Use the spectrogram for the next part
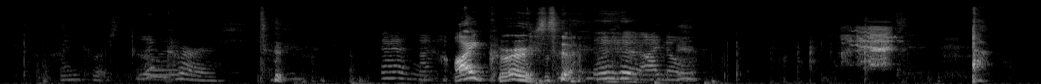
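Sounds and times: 
speech: 0.7 - 3.2, 3.8 - 7.1
cough: 9.7 - 10.1.

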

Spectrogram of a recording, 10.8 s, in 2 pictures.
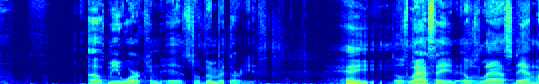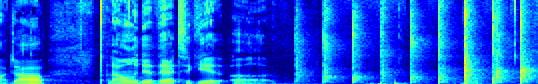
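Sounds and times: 
speech: 0.9 - 2.8, 3.4 - 8.2
hand clapping: 8.3 - 10.7.

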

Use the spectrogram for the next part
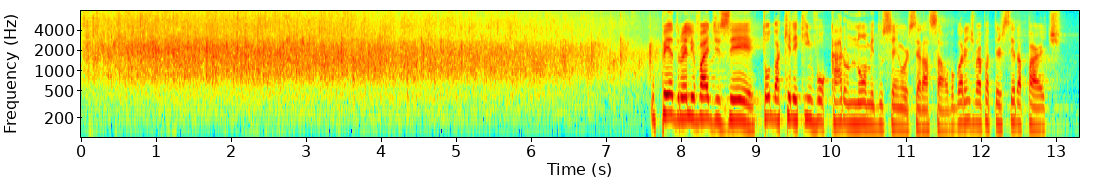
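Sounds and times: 
audience applause: 0.0 - 8.0
speech: 7.6 - 13.1.

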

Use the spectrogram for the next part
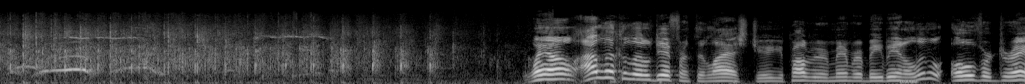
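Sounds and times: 
audience applause: 0.0 - 5.1
whistles: 0.4 - 1.7, 2.4 - 3.5
speech: 5.3 - 10.2.

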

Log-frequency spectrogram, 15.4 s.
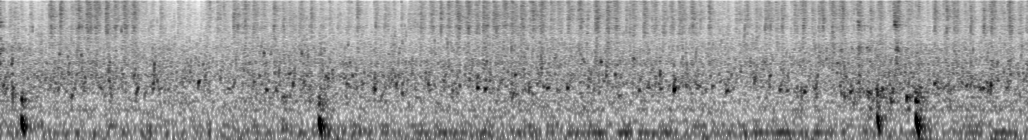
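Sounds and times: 
water trickling: 0.0 - 15.4.

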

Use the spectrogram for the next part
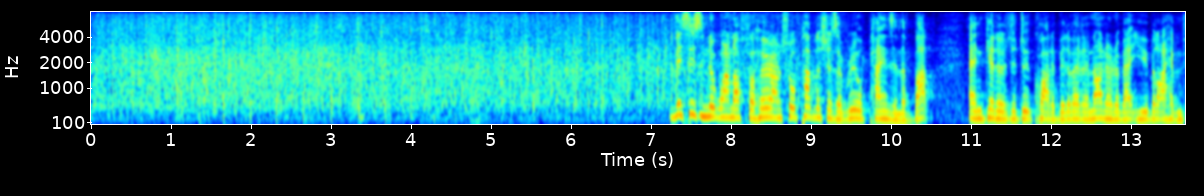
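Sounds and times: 
applause: 0.0 - 9.8
speech: 7.2 - 13.6.

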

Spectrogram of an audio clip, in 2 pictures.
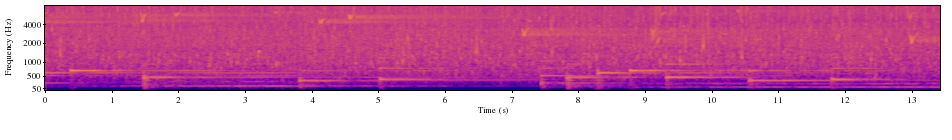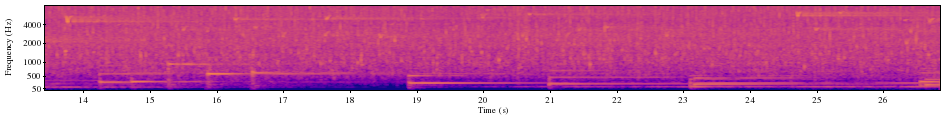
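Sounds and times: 
flowing river water: 0.0 - 26.8
soft instrumental piano music: 0.0 - 26.8.

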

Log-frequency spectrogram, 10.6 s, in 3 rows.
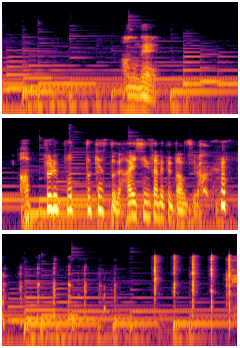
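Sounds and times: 
speech: 1.8 - 2.6, 3.9 - 7.0
laughter: 6.4 - 10.6
hand clapping: 9.3 - 10.6.

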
